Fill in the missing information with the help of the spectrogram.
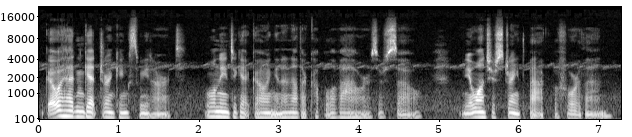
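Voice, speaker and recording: A woman playing a battle-worn monster hunter, gruff but tenderly protective, in an intimate ASMR roleplay with soft teasing and drops into whispers. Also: rumbling low, expressive, normal speed, a little hiss or hum, full character voice. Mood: caring, relaxed.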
